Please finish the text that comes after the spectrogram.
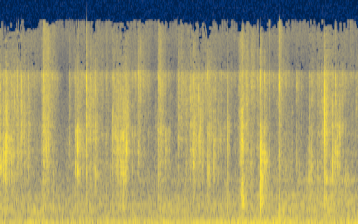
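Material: Plaster.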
